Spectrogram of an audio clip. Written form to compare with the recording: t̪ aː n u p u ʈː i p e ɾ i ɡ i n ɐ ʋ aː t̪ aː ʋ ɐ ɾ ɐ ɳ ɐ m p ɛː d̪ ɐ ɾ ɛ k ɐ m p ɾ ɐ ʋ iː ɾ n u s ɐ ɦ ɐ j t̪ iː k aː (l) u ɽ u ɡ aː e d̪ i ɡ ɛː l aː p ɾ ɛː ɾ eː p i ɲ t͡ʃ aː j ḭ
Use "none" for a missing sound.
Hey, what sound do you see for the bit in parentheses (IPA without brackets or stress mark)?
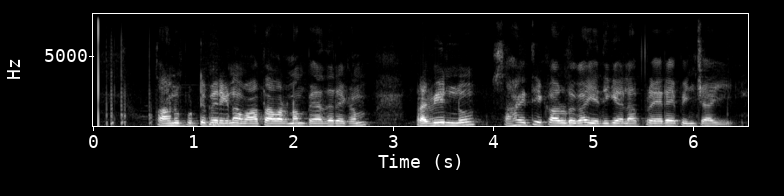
ɾ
